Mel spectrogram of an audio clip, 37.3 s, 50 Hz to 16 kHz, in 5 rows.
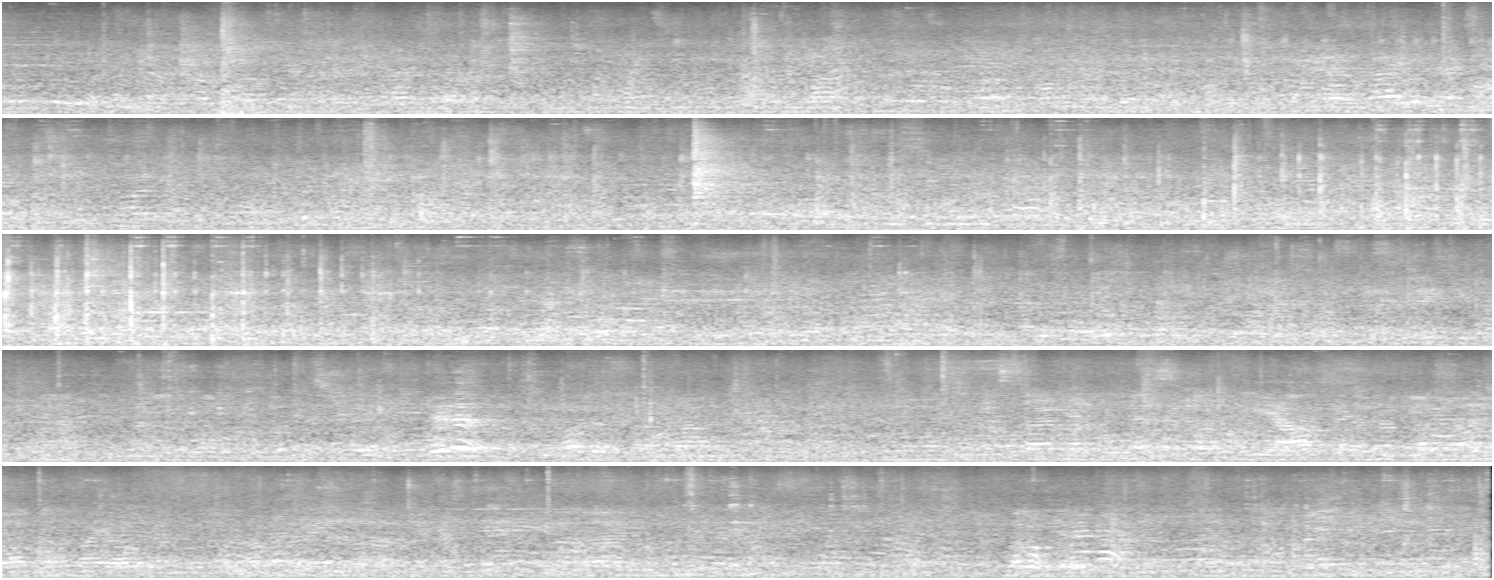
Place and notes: Frankfurt (Main) Flughafen Regionalbahnhof, Hugo-Eckener-Ring, Frankfurt am Main, Deutschland - Corona Test STation
A new moment at the airport in September 2020 was the Corona Test Station, where travellers could make a test after coming from anohter area. It is heard how people are explaining how the procedure is functioning, where they get the result of the test, other travellers are discussing in chinese and other languages.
